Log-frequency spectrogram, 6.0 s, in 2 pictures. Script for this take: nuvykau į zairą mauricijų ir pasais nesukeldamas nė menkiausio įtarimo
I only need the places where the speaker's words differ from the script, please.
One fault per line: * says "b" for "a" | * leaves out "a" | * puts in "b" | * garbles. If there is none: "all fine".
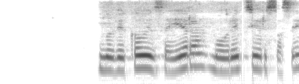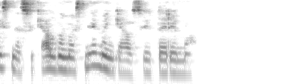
all fine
